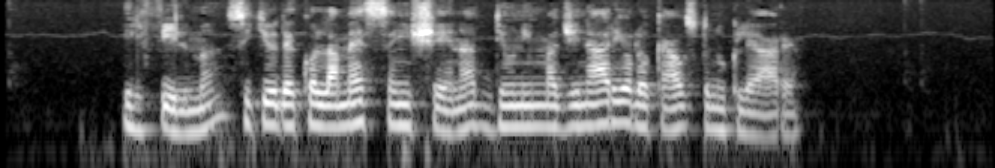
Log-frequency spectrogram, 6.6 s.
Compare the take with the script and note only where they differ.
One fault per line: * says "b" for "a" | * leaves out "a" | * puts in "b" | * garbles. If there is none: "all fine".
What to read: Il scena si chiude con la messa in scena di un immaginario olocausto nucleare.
* says "film" for "scena"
